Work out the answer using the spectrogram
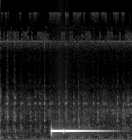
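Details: Hyundai Creta won't start, with a malfunction alarm and fluctuating dashboard: a single steady electronic warning chime sounds and fades over a quiet background; cause suspected, not confirmed.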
